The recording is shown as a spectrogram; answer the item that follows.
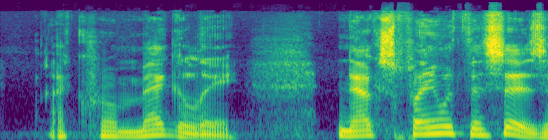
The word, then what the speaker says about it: acromegaly: phone with us about the word i can't pronounce acromegaly how do you say it acromegaly acromegaly now explain what this is it's a non-cancerous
